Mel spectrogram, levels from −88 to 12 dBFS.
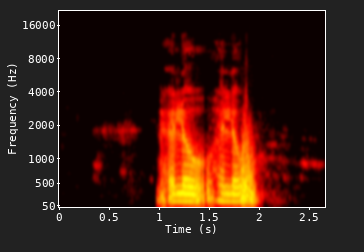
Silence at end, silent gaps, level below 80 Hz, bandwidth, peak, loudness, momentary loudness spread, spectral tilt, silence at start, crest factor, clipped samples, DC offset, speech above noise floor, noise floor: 0.65 s; none; -56 dBFS; 10.5 kHz; -2 dBFS; -17 LUFS; 9 LU; -9 dB/octave; 1 s; 18 dB; under 0.1%; under 0.1%; 49 dB; -65 dBFS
